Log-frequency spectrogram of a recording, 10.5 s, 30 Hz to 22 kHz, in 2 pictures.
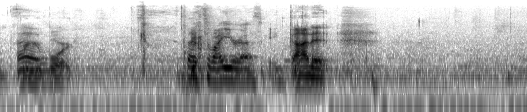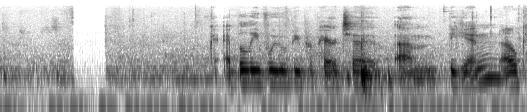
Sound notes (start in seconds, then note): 5.5 pause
